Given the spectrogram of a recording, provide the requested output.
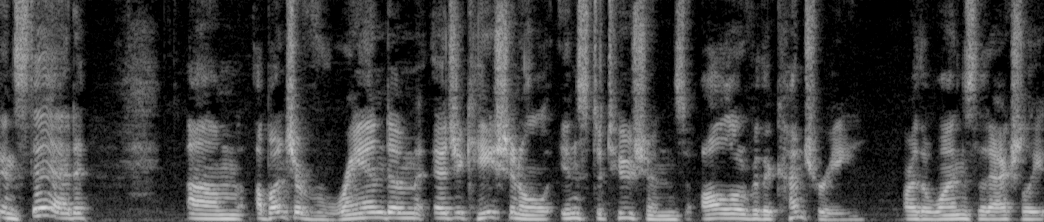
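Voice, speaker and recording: Moderate speed, ordinary pitch variation and a somewhat breathy voice. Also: man. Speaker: telecom journalist. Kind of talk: podcast interview. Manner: animated.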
